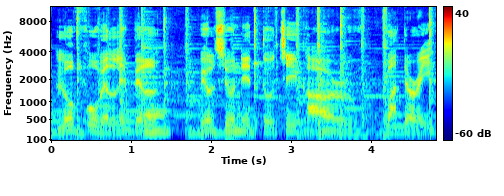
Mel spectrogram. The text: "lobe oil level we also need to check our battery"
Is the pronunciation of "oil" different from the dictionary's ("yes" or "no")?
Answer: yes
